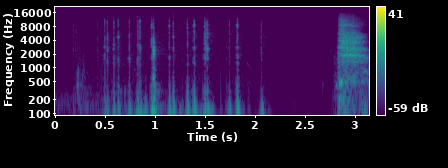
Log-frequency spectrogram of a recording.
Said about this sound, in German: Ich würde, äh, obwohl das Thema so heavy war, trotzdem blättern, um weiterzukommen, oder?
